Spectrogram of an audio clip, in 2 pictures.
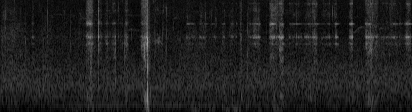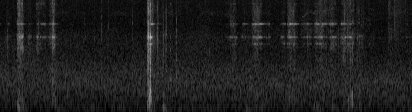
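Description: Split spruce roots being twisted by hand into two-ply cordage: scattered small crackles and clicks, with two sharp snaps, about two and eight seconds in.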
